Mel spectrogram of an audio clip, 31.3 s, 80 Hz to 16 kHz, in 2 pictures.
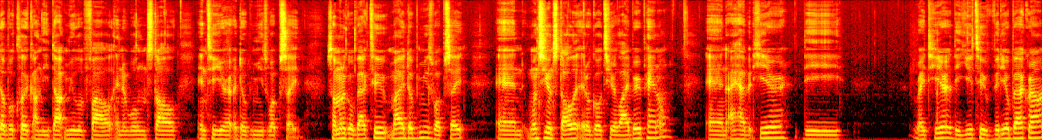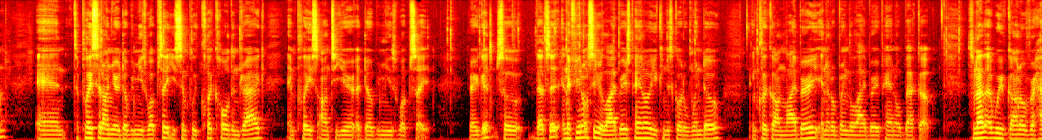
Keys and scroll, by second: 23.8 Delete.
